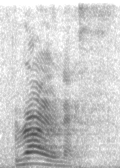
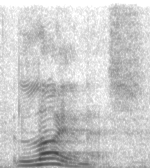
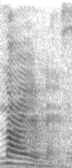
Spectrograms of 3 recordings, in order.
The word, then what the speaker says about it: lioness: of the following lion roness lioness roness no l l r r you're not saying it right very sorry I know try saying roness lioness good well in future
